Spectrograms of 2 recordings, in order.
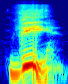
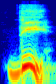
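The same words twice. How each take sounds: No difference in how they are said.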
